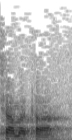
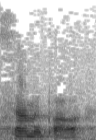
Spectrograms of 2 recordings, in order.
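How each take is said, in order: First: "shamatha" said SHA-ma-ta, with a hard T; correct pronunciation. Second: "samatha" opening with a plain S instead of SH; mistaken S pronunciation. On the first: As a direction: open "shamatha" with SH and end it on "ta". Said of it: "this is the correct pronunciation". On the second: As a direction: say "samatha" starting "sam", not "sham". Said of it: "Some people leave out the H here". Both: Shown as a demonstration.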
